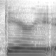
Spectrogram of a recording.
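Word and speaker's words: Gerry: If you're tuning into The Golden Bachelor coming up soon, it's Gary. It looks like it's spelled Jerry, but The Golden Bachelor, his name is Gary.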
